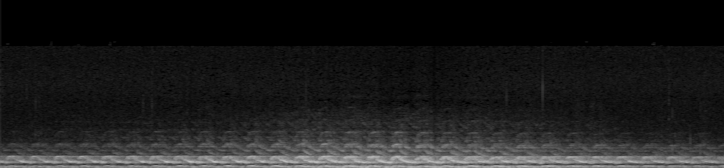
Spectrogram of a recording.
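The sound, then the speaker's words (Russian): A loud emergency siren wails in a rapid, warbling yelp for the whole stretch, swelling and then easing off slightly at the end as the vehicle passes down a street in New York. “О, звуки Нью-Йорка.”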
